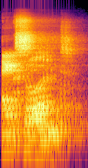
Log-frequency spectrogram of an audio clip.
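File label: "excellent", English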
